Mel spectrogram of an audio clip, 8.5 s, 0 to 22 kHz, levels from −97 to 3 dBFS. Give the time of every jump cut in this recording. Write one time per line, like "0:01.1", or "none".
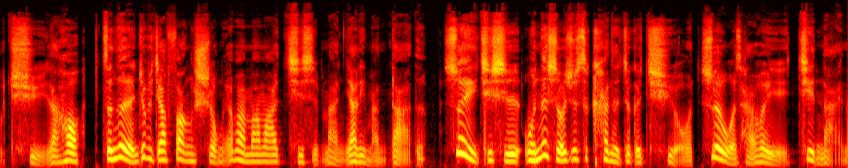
0:04.4
0:06.9

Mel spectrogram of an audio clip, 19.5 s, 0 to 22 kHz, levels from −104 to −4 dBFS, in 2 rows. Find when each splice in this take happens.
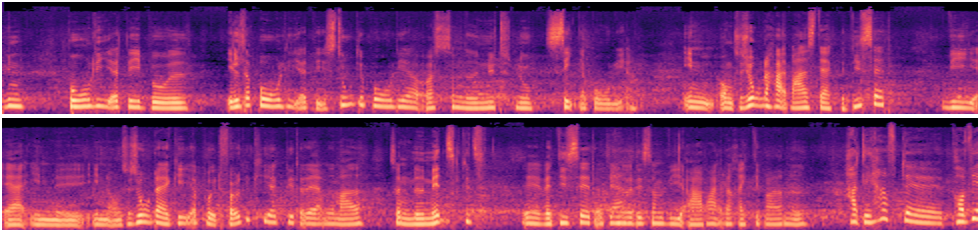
0:06.8

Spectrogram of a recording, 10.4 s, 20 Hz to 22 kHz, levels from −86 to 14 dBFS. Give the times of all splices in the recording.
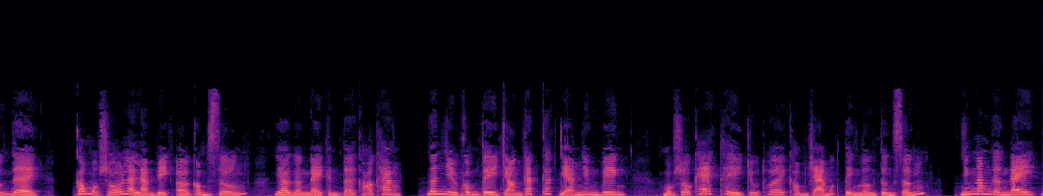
0:09.5

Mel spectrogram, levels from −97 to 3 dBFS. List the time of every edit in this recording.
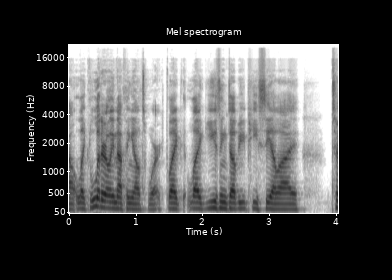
none

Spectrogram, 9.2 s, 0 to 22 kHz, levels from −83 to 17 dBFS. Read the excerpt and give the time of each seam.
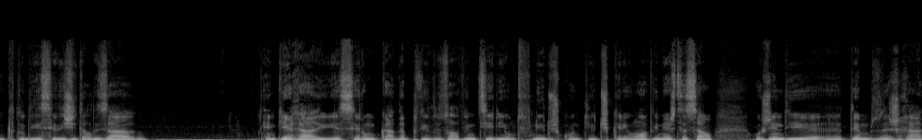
0:07.5

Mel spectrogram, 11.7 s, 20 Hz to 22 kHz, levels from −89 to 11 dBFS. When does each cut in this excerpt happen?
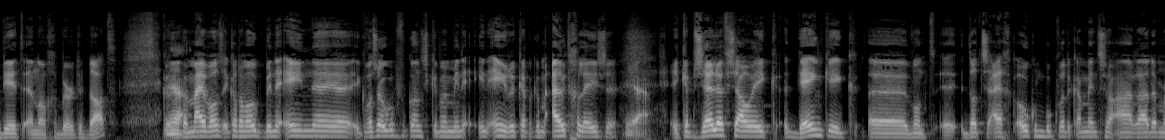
0:01.6
0:06.6

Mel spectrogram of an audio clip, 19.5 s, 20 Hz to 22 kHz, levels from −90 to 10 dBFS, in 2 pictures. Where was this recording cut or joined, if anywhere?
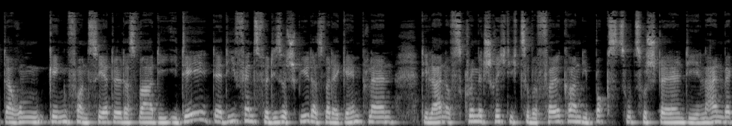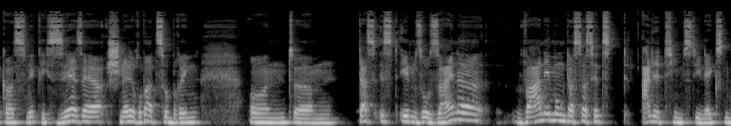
none

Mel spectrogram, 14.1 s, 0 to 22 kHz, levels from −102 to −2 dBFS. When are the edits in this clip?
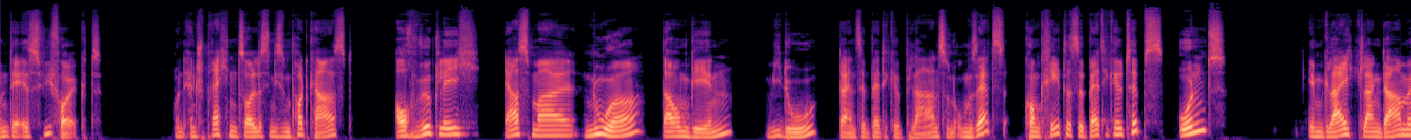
0:01.6
0:10.1
0:11.7

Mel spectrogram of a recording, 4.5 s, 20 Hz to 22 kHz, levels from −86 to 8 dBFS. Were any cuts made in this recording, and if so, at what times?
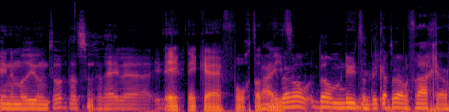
0:01.8

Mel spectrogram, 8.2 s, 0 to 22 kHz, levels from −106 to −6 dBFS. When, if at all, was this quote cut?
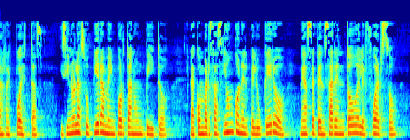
none

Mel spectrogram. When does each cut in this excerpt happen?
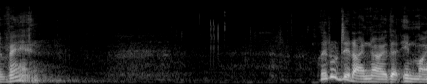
none

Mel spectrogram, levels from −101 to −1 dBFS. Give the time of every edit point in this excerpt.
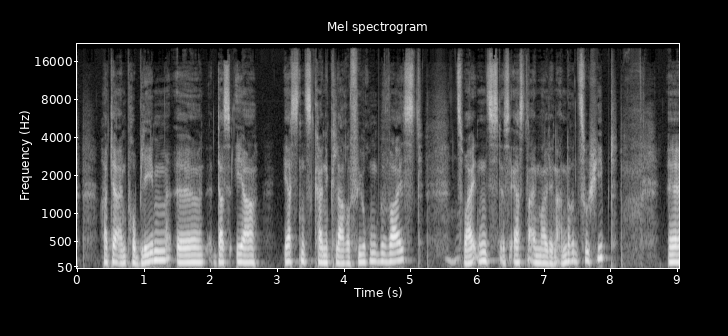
0:06.3

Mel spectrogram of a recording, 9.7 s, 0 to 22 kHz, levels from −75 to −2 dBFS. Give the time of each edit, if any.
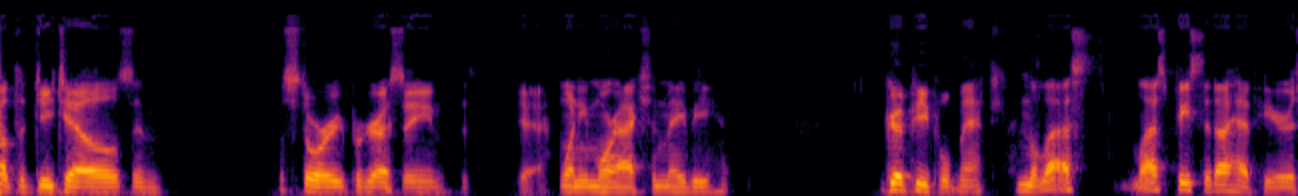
0:03.4

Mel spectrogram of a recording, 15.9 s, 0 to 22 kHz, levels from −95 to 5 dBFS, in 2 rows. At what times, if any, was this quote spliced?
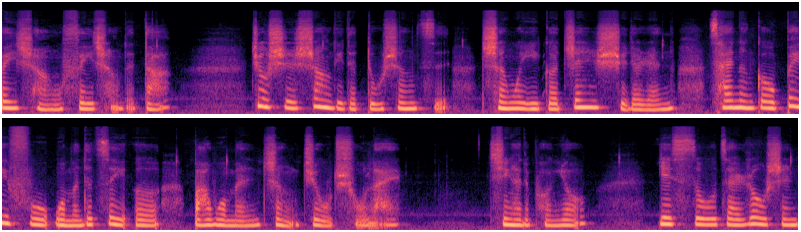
none

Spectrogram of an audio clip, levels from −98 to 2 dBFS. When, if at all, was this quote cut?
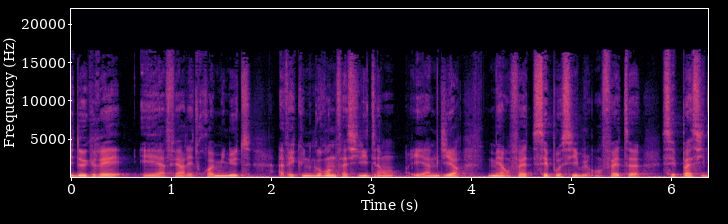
0:03.0
0:04.6

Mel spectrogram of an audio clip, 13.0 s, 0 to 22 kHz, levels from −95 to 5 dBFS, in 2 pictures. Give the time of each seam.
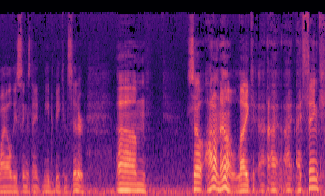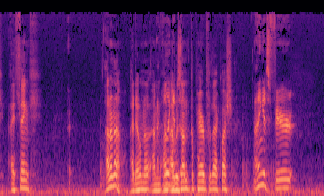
none

